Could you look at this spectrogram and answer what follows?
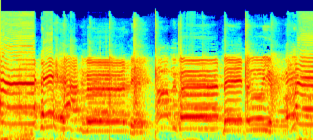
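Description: A group of voices singing a birthday song together, holding long notes with some wavering pitch.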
